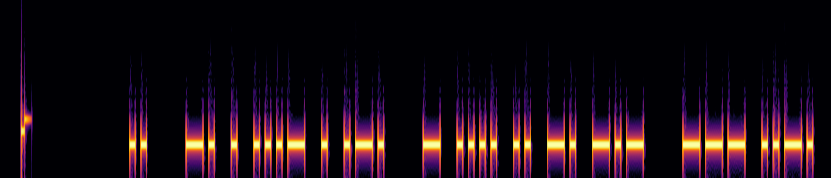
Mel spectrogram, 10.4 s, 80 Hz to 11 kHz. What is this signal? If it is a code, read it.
Morse code, heard as a keyed tone, about 17 wpm, 700 Hz. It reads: I NEVER THINK OF
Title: Sentences from Top 1000 Words - Review Part 1 - 17wpm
